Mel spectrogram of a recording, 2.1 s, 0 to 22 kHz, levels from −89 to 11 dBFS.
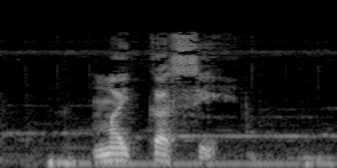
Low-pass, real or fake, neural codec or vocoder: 10.8 kHz; real; none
